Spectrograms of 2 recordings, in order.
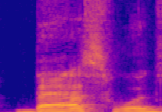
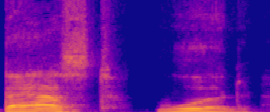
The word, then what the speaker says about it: basswood: It's called basswood sometimes, and that word basswood is actually kind of a mispronunciation of bast wood.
